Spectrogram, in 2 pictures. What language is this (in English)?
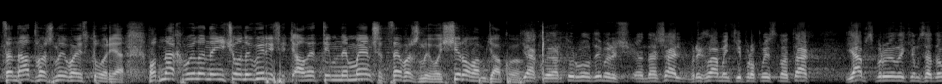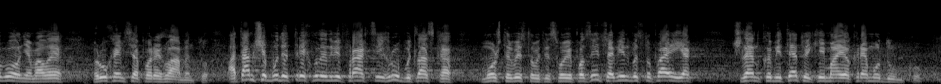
Ukrainian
